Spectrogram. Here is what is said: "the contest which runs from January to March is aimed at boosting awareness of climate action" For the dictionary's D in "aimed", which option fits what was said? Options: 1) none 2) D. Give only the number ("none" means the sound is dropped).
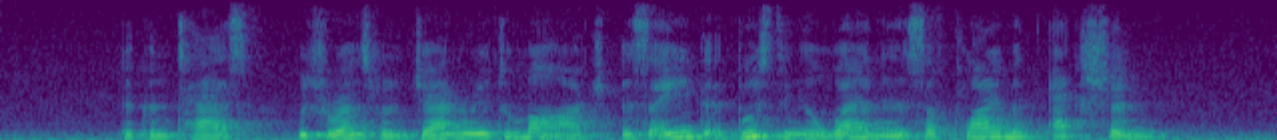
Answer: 2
